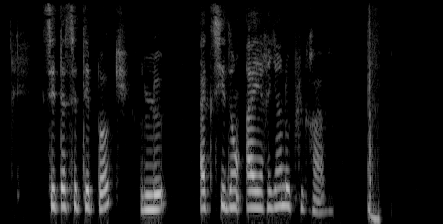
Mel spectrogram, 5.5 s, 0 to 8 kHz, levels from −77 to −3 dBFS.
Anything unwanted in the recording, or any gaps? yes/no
yes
